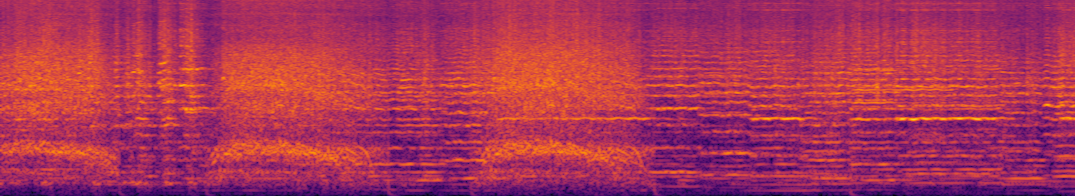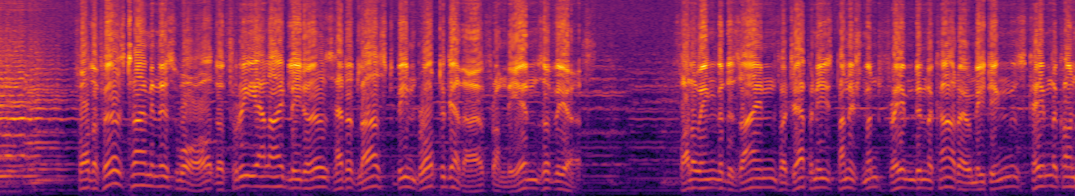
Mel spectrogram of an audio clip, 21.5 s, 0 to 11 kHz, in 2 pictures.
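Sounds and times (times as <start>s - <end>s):
large crowd of soldiers cheering: 0.0s - 10.4s
speech: 11.6s - 16.8s, 17.5s - 21.4s.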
